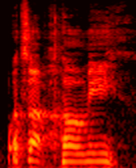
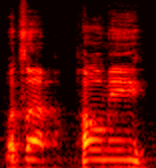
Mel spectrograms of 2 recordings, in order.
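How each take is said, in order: First: Greeting pitched up a bit; casual hello to a friend's mom; friendly greeting. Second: Much higher, sing-song hello; playful shout-out to a buddy's mom; high playful greeting. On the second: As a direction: call it out way up high. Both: Real, not acted. That's just James's mom.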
